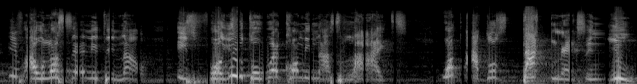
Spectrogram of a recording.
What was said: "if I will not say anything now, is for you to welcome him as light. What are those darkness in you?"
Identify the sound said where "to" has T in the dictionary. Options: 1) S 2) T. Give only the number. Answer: 2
